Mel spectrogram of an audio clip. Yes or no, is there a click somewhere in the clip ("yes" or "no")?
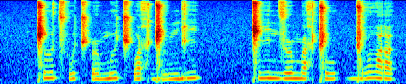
yes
